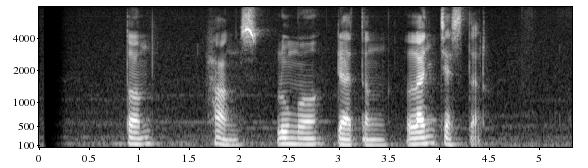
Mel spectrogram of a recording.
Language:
Javanese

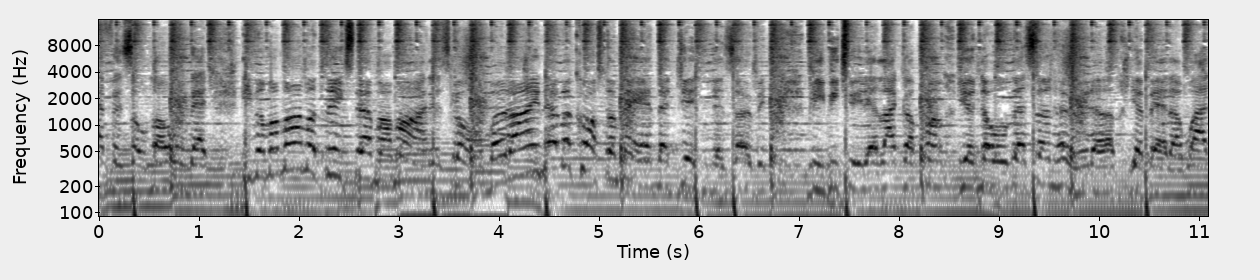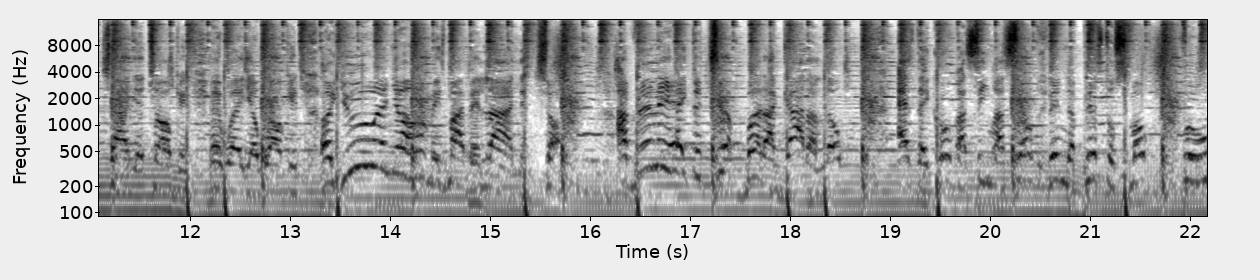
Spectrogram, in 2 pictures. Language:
Italian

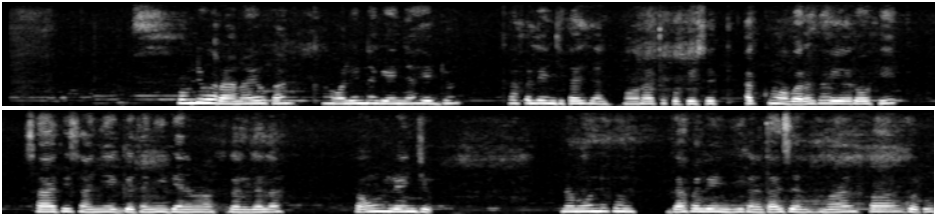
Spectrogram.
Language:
Oromo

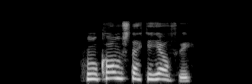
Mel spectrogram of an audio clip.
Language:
Icelandic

